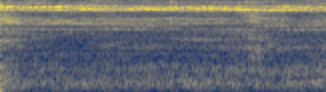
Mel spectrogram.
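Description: Near silence: outdoor background with a faint, steady high-pitched tone.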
